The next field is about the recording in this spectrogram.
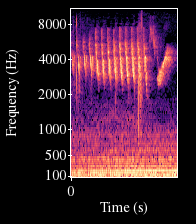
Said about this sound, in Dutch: Hoorde je hem, vogel? Heerlijk.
